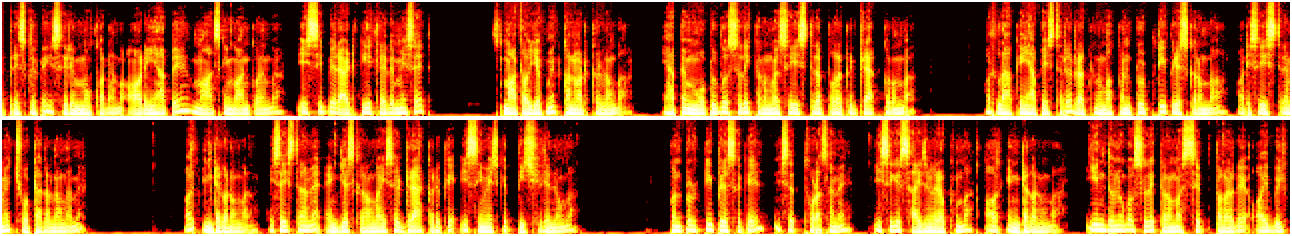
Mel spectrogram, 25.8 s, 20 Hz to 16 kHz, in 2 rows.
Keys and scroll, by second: 0.7 ctrl+shift+i, 12.1 ctrl+t, 15.4 Return, 20.4 ctrl+t, 23.3 Return.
